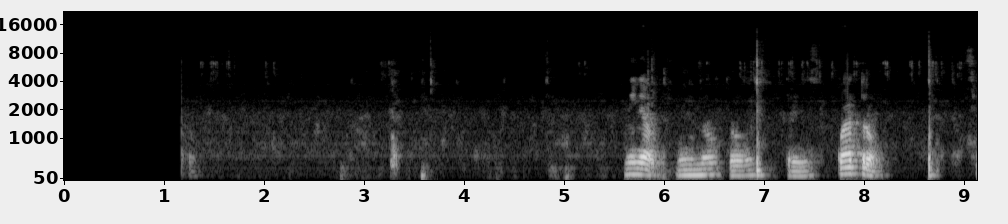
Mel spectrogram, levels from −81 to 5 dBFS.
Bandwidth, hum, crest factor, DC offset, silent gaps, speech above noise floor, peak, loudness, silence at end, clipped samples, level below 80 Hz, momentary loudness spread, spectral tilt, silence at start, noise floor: 10.5 kHz; none; 20 dB; under 0.1%; none; 37 dB; -2 dBFS; -18 LUFS; 0.4 s; under 0.1%; -58 dBFS; 21 LU; -7.5 dB/octave; 1.25 s; -54 dBFS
